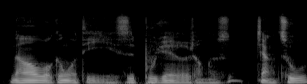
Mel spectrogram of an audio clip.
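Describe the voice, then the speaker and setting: A man with a very deep, low, somewhat breathy voice speaks with fairly even intonation on a very clean recording with a silent background. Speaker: podcast co-host, songwriter. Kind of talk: casual chat.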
